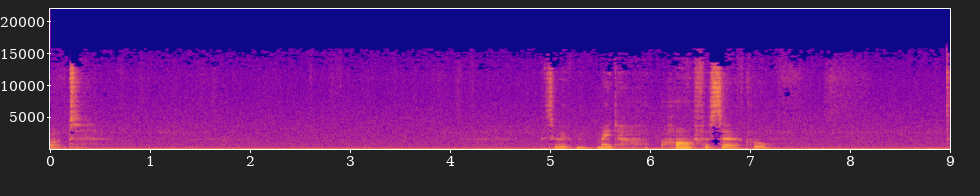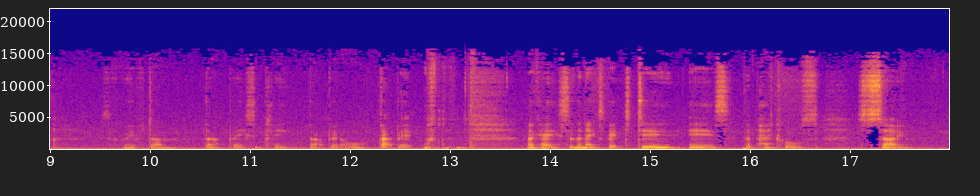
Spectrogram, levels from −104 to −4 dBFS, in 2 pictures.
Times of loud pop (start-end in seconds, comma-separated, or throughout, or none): none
